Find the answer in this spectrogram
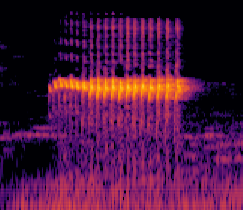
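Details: Female yellow-vented bulbul calling to lure males: one buzzy, rapidly pulsed churring rattle, steady in pitch, lasting about a second and a half, in quiet surroundings.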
